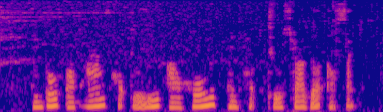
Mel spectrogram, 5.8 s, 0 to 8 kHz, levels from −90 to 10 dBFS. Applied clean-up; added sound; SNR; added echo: classical method Wiener filter.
